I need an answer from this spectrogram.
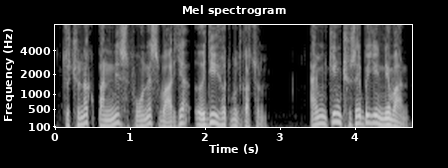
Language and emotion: Kashmiri, angry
